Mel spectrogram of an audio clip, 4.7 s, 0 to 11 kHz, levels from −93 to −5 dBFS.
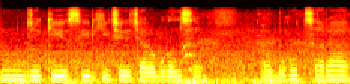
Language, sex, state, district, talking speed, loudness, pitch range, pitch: Maithili, female, Bihar, Katihar, 115 wpm, -14 LUFS, 175-185 Hz, 180 Hz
